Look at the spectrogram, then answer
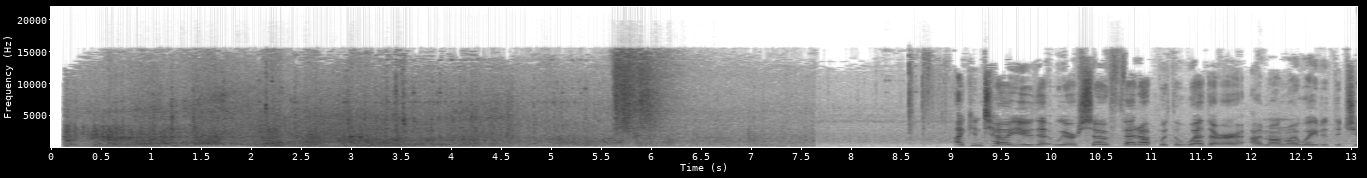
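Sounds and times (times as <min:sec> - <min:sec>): heavy vehicle running: 0:00.1 - 0:11.4
short hiss: 0:05.6 - 0:06.3.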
